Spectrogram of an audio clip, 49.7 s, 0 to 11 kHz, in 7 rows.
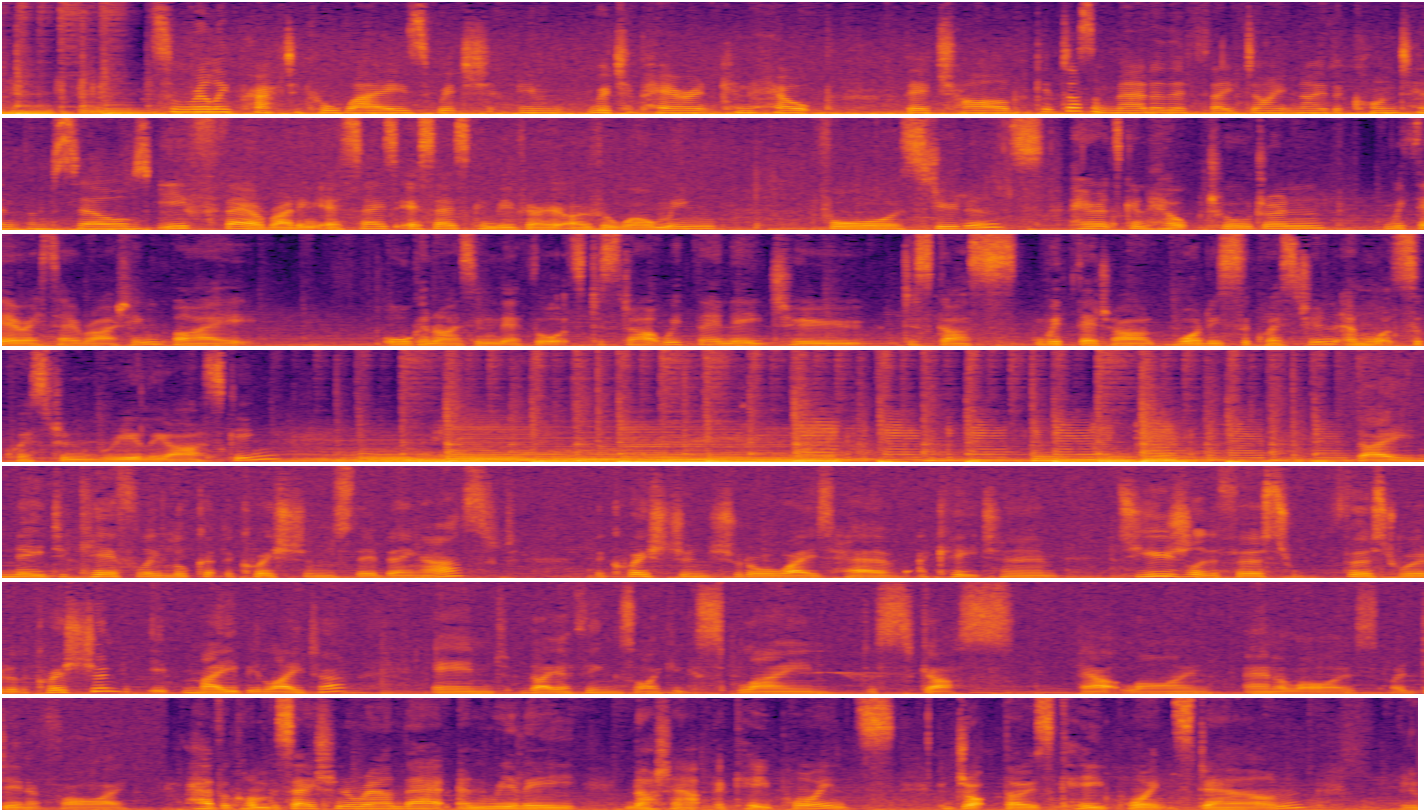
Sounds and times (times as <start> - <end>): Music: 0.0 - 49.7
Female speech, woman speaking: 0.8 - 15.5, 16.1 - 22.8, 28.1 - 49.7.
